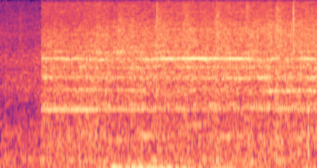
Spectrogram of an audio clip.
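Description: A jet engine roars steadily and loudly during a run-up before takeoff in a combat flight video game, with a deep low rumble that swells after a brief quieter start and then holds.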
